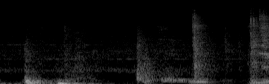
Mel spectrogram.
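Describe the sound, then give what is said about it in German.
A window is pulled shut, with several dull clunks and knocks from the frame and handle spread over a few seconds, ending in a firmer thud. “Ja, ich überlege gerade, ob ich das Fenster mal zumache.”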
